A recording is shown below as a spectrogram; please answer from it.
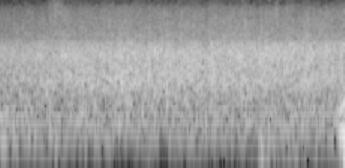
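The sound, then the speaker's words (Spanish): An audience applauds in praise of God during a sermon, a dense, steady wash of many hands clapping at once that holds its level throughout, with no voices on top. “Alguien tiene que aplaudir por ese Dios.”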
